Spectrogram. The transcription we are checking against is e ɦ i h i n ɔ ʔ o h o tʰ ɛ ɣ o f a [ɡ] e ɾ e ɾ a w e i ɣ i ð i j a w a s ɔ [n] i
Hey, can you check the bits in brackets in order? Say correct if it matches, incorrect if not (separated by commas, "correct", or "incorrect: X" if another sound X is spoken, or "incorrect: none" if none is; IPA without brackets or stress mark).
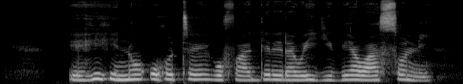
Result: correct, correct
